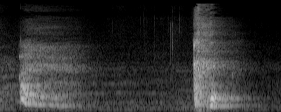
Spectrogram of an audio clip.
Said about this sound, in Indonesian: Aduh sorry guys, batuk.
